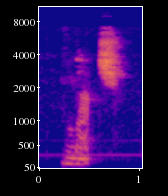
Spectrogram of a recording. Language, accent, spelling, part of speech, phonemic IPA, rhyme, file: English, Southern England, natch, adverb / noun, /næt͡ʃ/, -ætʃ, LL-Q1860 (eng)-natch.wav
- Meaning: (adverb) Naturally; of course; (noun) 1. The rump of beef, especially the lower and back part of the rump 2. A notch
